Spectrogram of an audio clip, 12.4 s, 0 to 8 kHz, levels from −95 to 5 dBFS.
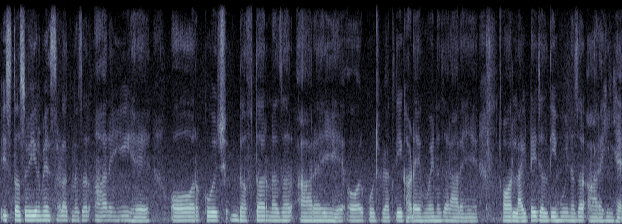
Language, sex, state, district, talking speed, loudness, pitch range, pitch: Hindi, male, Chhattisgarh, Rajnandgaon, 150 wpm, -24 LUFS, 135-150 Hz, 140 Hz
